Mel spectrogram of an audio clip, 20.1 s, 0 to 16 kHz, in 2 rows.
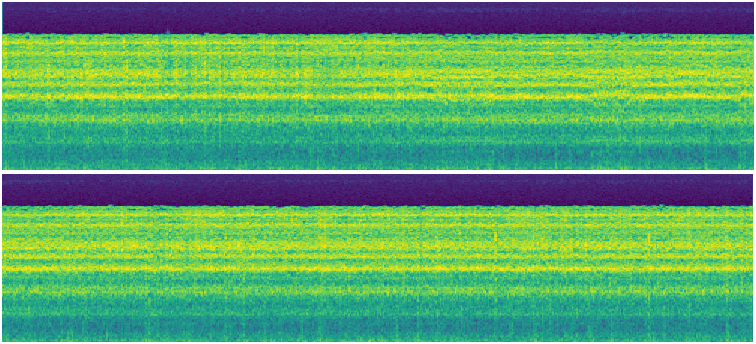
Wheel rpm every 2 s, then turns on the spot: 160, 170, 160, 160, 160, 160, 160, 160, 160, 160.
none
